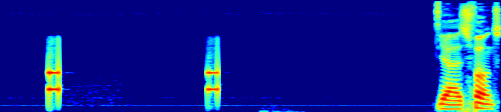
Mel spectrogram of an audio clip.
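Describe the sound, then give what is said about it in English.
A phone line drops out into near silence, broken only by two short, clear electronic beeps spaced well apart, before a man's voice starts talking near the end. “His phone's cutting out.”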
